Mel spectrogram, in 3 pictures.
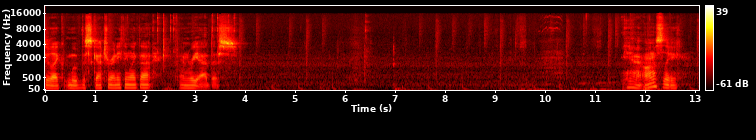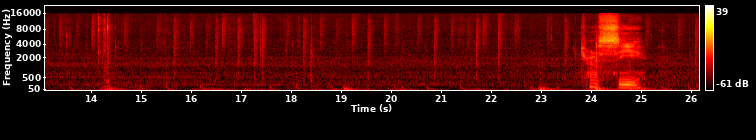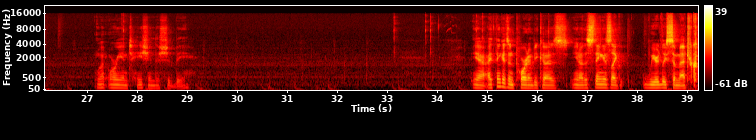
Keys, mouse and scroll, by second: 0.7 scroll down 2, 0.8 middle click, 1.4 scroll up 2, 2.1 click, 2.4 ctrl+click, 3.3 click, 3.6 click, 3.9 scroll up 1, 4.1 scroll down 1, 4.3 scroll up 1, 6.4-14.1 drag, 27.7-33.1 drag, 33.7 click, 34.7 click, 36.1 middle click.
